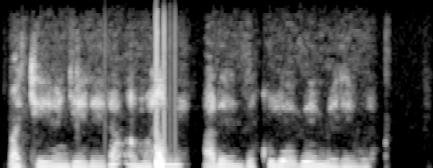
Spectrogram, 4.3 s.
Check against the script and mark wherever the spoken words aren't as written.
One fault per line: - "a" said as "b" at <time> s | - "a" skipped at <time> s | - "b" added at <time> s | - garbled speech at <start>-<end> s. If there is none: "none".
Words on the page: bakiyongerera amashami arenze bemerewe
- "kuyo" added at 2.6 s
